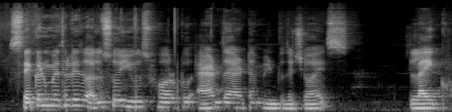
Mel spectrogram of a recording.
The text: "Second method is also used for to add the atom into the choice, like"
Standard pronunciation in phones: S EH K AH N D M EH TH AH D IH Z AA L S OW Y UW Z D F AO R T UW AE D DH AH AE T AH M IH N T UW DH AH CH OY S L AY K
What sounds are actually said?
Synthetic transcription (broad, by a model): S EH K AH N D M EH T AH D IH Z AA L S OW Y UW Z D F AO R T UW AE D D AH AE T AH M IH N T UW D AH CH OY S L AY K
